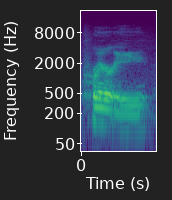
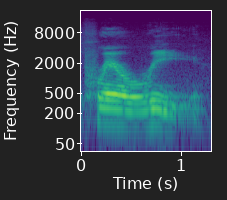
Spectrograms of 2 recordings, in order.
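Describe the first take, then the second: First: The middle R sound is said only once. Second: The middle R sound is said twice. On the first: The speaker calls it wrong. "It's not prairie" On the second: The speaker calls it right. "You need to have that reiteration of an R in there"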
